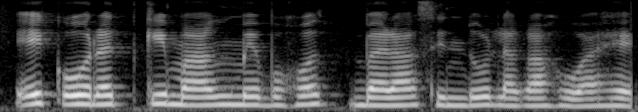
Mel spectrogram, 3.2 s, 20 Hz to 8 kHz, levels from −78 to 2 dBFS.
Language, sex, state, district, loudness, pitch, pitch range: Hindi, female, Arunachal Pradesh, Papum Pare, -16 LUFS, 215 Hz, 205-235 Hz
